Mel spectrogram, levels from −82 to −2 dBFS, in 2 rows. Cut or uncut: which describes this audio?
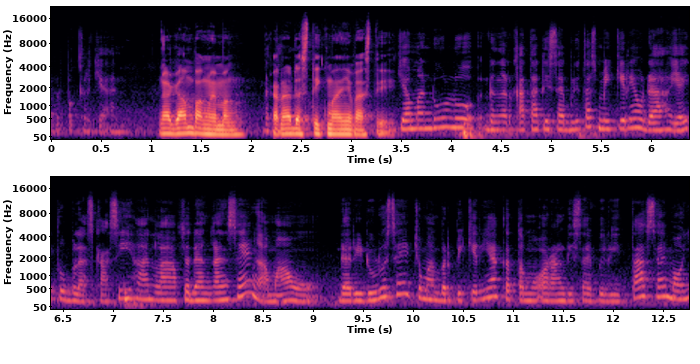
cut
